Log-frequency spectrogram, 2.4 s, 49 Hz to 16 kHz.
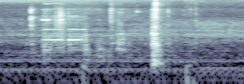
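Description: An embroidery machine stitches a bow placement outline in a 5x7 hoop: faint, close mechanical whirring and tapping with a few sharper clicks, steady and quiet throughout.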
